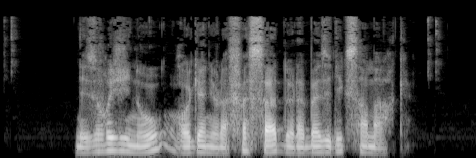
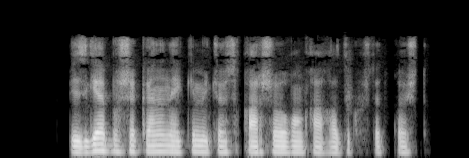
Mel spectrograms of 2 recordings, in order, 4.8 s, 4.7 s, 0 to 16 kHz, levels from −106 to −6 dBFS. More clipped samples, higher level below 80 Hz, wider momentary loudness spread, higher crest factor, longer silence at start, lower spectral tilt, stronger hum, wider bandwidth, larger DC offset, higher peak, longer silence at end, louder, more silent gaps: neither; second, -58 dBFS vs -44 dBFS; about the same, 10 LU vs 12 LU; about the same, 24 dB vs 22 dB; about the same, 0.75 s vs 0.7 s; second, -4.5 dB/octave vs -6.5 dB/octave; neither; first, 11.5 kHz vs 7.6 kHz; neither; second, -6 dBFS vs -2 dBFS; first, 0.85 s vs 0.55 s; second, -27 LUFS vs -24 LUFS; second, none vs 3.89-3.93 s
